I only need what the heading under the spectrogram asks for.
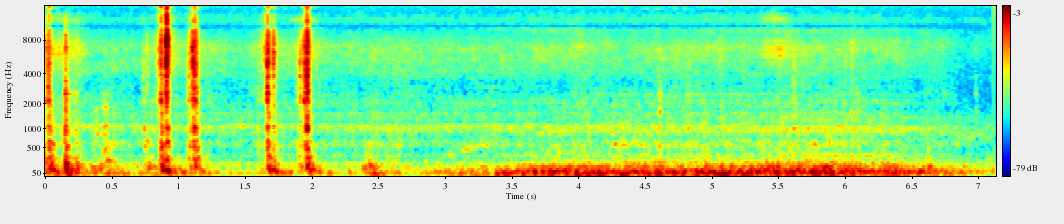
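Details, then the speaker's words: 2018 Nissan Leaf after re-torquing the front axle nuts to 147.5 (clicking had come on brake-then-accelerate, especially with e-Pedal engaged/disengaged): after a few handling knocks, smooth road rumble while rolling, no clicking from the front axle anymore. "the test drive shows no clicking sound anymore"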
